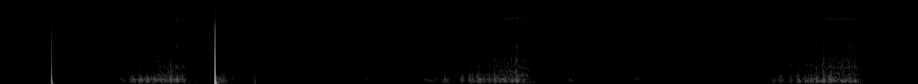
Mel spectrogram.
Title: Karl my sphynx cat snoring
